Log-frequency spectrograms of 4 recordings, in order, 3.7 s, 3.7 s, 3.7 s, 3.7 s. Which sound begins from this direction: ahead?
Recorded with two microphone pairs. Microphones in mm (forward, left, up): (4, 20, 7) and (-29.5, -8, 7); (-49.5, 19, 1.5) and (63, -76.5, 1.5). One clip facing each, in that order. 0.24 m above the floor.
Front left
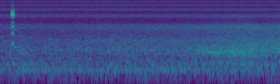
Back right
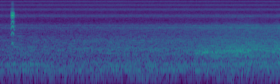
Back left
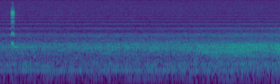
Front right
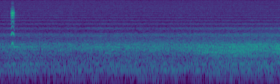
A squeak, at 0.1 s.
